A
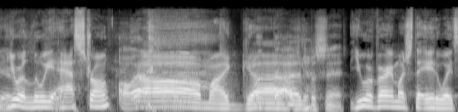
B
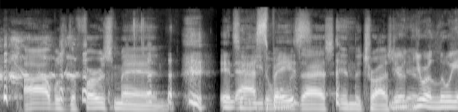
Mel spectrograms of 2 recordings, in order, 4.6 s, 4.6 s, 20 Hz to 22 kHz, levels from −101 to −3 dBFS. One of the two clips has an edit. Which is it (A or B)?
A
